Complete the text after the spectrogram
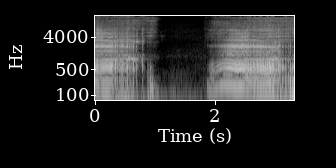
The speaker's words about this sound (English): The answer, a man snoring. Wives, you can be thankful that's not your guy, right? Or maybe it is.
